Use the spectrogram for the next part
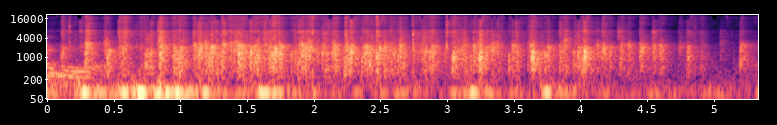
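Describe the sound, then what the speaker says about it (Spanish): Audience at a book presentation gives a round of applause, a smaller group clapping with distinct individual claps audible, fairly close, holding steady before fading out near the end. "Un aplauso para Ike."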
